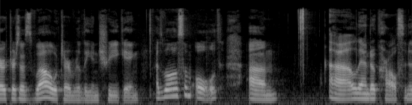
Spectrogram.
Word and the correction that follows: Calrissian: is back, and Lando Carlissian. – Calrissian, I can't say his name, is back.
